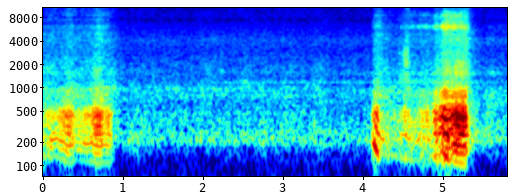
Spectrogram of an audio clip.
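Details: A sleeping 14-week-old female English Bulldog puppy gives loud, low, rattling snores about four seconds apart, each a coarse breathy rasp under a second, quiet breathing between, the second louder than the first.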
